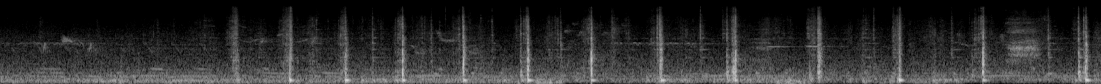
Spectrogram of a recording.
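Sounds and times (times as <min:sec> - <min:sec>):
tamping bar thudding on dirt: 0:02.2 - 0:11.0.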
